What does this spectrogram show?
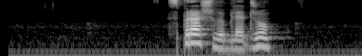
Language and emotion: Russian, angry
